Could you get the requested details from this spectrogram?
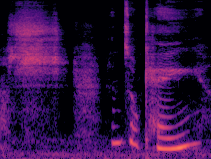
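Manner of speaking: ordinary talk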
